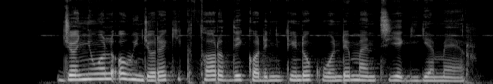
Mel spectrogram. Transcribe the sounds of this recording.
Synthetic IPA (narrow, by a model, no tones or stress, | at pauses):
d͡ʒɔɲʊwɔlowiɲd͡ʒoɾɛkikt̪ʰɔɾd̪ɪkɔdɲit̪indokwondemantʰieɡiɡɛmɛr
